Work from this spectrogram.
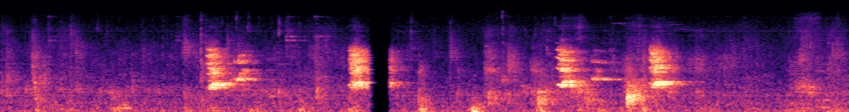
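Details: Litter of six-week-old Cavalier King Charles Spaniel puppies getting dewormed and toenails trimmed indoors: repeated short, squealing whimpers and yips, about six cries spread over eight seconds, above steady low room noise and handling sounds.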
